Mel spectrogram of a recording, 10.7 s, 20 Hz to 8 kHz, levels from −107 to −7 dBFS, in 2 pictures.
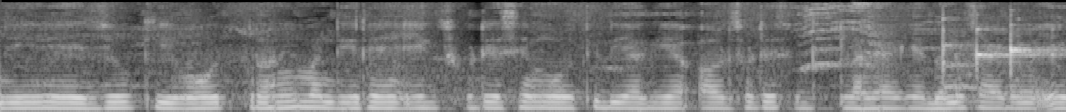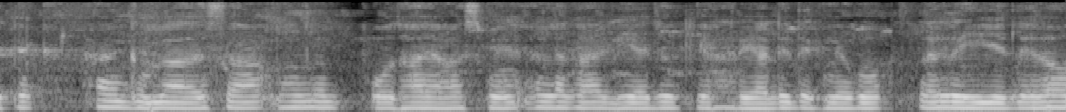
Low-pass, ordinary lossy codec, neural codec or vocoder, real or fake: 7.2 kHz; MP3, 64 kbps; vocoder, 44.1 kHz, 80 mel bands, Vocos; fake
